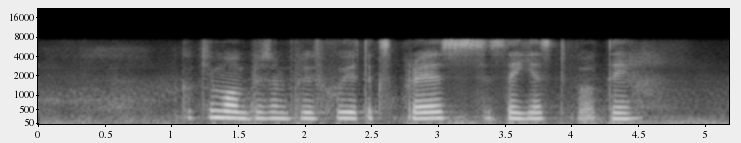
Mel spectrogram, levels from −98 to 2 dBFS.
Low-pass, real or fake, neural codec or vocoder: 7.2 kHz; fake; codec, 24 kHz, 0.5 kbps, DualCodec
